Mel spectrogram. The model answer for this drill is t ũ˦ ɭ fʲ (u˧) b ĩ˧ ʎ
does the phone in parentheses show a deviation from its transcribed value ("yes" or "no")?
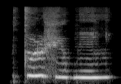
no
